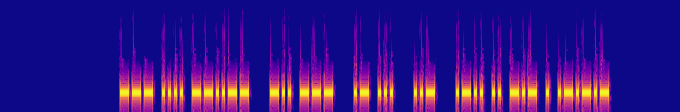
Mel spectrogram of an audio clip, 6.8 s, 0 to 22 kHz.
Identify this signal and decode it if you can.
Morse code, heard as a keyed tone, about 40 wpm, 700 Hz. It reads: OH, DO AS U LIKE.
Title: Sentences from Top 500 Words and Abbreviations 40wpm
